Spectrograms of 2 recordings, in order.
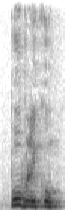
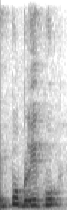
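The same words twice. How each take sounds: First: "Público" stressed on PÚ, PÚ-bli-co; stress on Público's first syllable. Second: "publico" stressed on BLI, pu-BLI-co; stress on publico's middle syllable. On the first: Teacher contrasting noun with verb, "Público" stressed on PÚ. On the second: Teacher contrasting verb with noun, "publico" stressed on BLI. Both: Shown as a demonstration. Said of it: "é substantivo e publico é verbo".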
